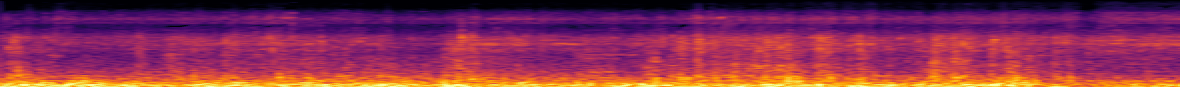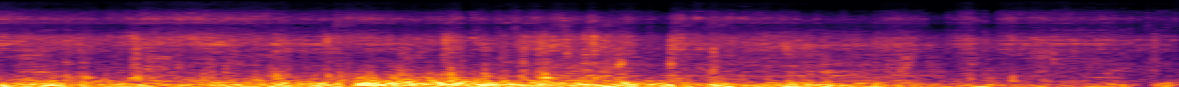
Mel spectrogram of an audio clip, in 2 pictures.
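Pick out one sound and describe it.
A bicycle frame and chain rattle over bumps.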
